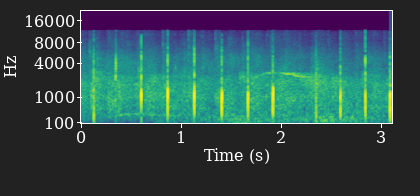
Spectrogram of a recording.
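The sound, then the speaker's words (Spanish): Sparse, rhythmic hand clapping at a community radio and free-media gathering, with an audience asked to applaud loudly enough for the microphone. Sharp, evenly spaced claps repeat many times at a steady pace, fairly faint, with a thin high whistle-like tone behind them. “vamos a darle un fuerte aplauso, que se oiga bien fuerte para que se oiga por el micrófono, hasta Madrid, España”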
